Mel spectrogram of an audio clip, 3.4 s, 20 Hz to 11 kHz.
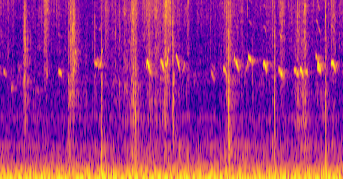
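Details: Several backyard chicks, 11 to 13 days old, kept in a brooder and very noisy: repeated short high peeps, some slightly descending, over a steady low rumble and occasional pecking taps.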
